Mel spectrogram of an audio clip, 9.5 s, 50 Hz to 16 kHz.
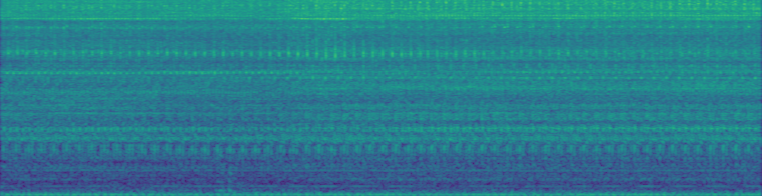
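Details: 2012 Volkswagen GTI at idle only: steady idle with light, fairly quick tick felt at the EVAP purge valve; stops when unplugged; others say normal solenoid clicking.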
